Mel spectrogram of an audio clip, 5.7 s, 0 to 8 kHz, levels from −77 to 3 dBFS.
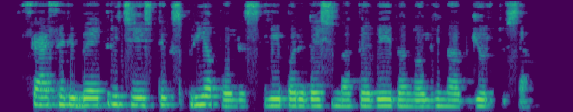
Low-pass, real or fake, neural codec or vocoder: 7.2 kHz; real; none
